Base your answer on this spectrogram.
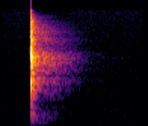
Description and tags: Bang sound effect
Bang, bump, thud, thump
